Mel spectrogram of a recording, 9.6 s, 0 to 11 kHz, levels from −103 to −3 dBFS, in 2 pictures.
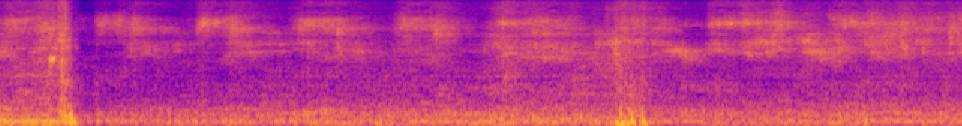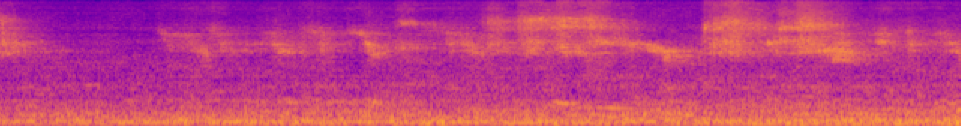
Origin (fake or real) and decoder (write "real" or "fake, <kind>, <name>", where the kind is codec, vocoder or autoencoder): fake, codec, SNAC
